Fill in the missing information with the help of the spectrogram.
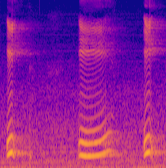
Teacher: the E is cut off with, in phonetics, they call it a glottal stop, the back of your throat. E, E, E. So, ati, ati, ati.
